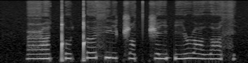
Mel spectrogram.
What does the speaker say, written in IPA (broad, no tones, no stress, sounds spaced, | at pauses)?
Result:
ʕ a ǃ ʊ ǃ əː s j i t͡ʃ ʊː tˤ t͡ʃ iː ʔ i ɹ əː ðˤ i s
